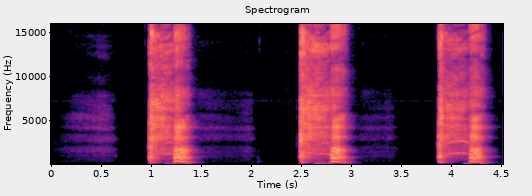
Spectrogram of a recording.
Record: {"three_cough_length": "4.5 s", "three_cough_amplitude": 23752, "three_cough_signal_mean_std_ratio": 0.34, "survey_phase": "alpha (2021-03-01 to 2021-08-12)", "age": "45-64", "gender": "Female", "wearing_mask": "No", "symptom_none": true, "smoker_status": "Ex-smoker", "respiratory_condition_asthma": true, "respiratory_condition_other": false, "recruitment_source": "REACT", "submission_delay": "1 day", "covid_test_result": "Negative", "covid_test_method": "RT-qPCR"}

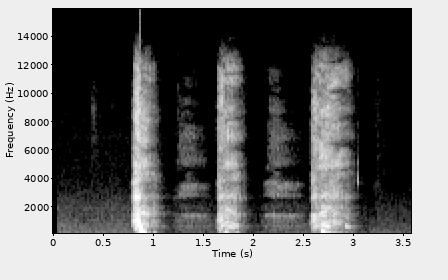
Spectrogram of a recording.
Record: {"exhalation_length": "3.6 s", "exhalation_amplitude": 32767, "exhalation_signal_mean_std_ratio": 0.27, "survey_phase": "beta (2021-08-13 to 2022-03-07)", "age": "18-44", "gender": "Female", "wearing_mask": "No", "symptom_cough_any": true, "symptom_new_continuous_cough": true, "symptom_runny_or_blocked_nose": true, "symptom_fatigue": true, "symptom_headache": true, "symptom_onset": "4 days", "smoker_status": "Never smoked", "respiratory_condition_asthma": false, "respiratory_condition_other": false, "recruitment_source": "Test and Trace", "submission_delay": "3 days", "covid_test_result": "Positive", "covid_test_method": "RT-qPCR"}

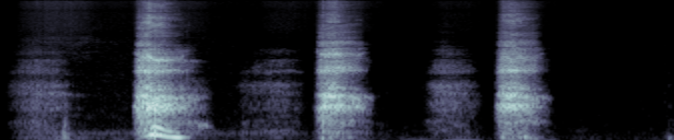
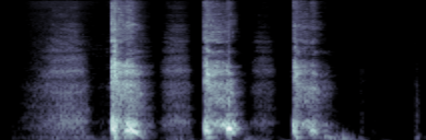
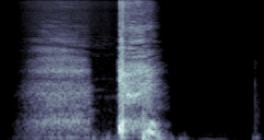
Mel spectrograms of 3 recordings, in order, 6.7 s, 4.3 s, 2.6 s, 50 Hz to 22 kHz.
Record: {"exhalation_length": "6.7 s", "exhalation_amplitude": 32767, "exhalation_signal_mean_std_ratio": 0.36, "three_cough_length": "4.3 s", "three_cough_amplitude": 32768, "three_cough_signal_mean_std_ratio": 0.33, "cough_length": "2.6 s", "cough_amplitude": 32768, "cough_signal_mean_std_ratio": 0.34, "survey_phase": "beta (2021-08-13 to 2022-03-07)", "age": "45-64", "gender": "Female", "wearing_mask": "No", "symptom_cough_any": true, "symptom_runny_or_blocked_nose": true, "smoker_status": "Never smoked", "respiratory_condition_asthma": true, "respiratory_condition_other": false, "recruitment_source": "Test and Trace", "submission_delay": "1 day", "covid_test_result": "Positive", "covid_test_method": "ePCR"}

